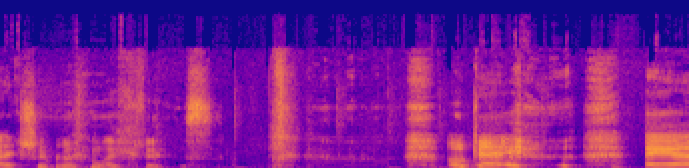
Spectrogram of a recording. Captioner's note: laughing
